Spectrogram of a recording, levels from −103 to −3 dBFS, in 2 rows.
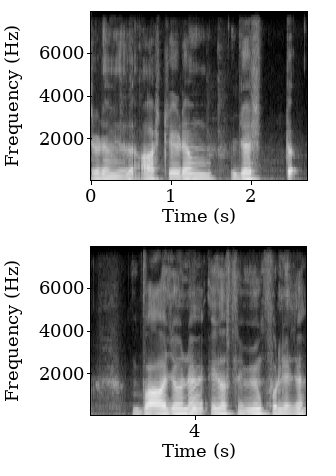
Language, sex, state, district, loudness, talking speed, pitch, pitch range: Kannada, male, Karnataka, Raichur, -20 LUFS, 100 wpm, 110 Hz, 105-115 Hz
